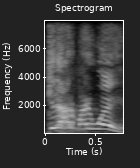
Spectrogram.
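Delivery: high, urgent imitation of a rescuer; acted frantic urgency. Retelling Stevie pushing through the crowd.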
